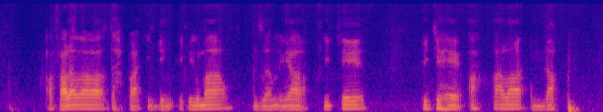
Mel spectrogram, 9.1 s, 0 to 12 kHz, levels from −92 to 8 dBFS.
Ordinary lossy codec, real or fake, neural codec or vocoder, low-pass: AAC, 32 kbps; fake; codec, 24 kHz, 0.9 kbps, WavTokenizer, small release; 10.8 kHz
